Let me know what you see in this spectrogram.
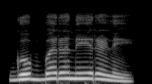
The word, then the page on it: ಗೊಬ್ರನೇರಳೆ: gobra nēraḷe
